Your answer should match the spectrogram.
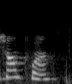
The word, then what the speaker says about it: shampoing: So in English it looks like shampooing, right? But listen carefully to the pronunciation. Du shampoing.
